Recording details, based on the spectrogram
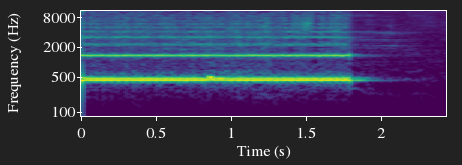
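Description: A telephone dial tone sounds as a call is placed to a radio DJ, a loud steady tone that holds for nearly two seconds and then cuts off abruptly into quiet line hiss.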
